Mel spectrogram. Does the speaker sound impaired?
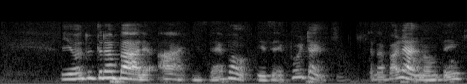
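Yes: Down syndrome; later gave full talk at Smart Cities.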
